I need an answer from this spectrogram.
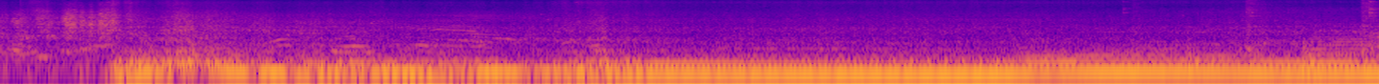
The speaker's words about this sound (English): If you would like to motivate and inspire this group of people with the revving of your truck.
